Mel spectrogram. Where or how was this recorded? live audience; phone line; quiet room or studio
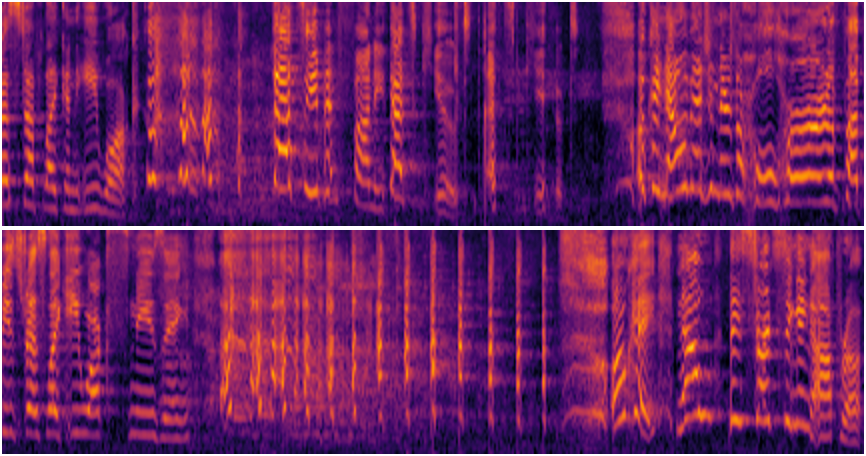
live audience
